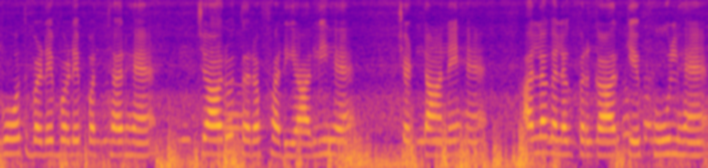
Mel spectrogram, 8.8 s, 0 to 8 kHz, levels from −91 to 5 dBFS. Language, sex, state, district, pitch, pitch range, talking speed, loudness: Hindi, female, Haryana, Jhajjar, 250 Hz, 235-255 Hz, 115 wpm, -15 LUFS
